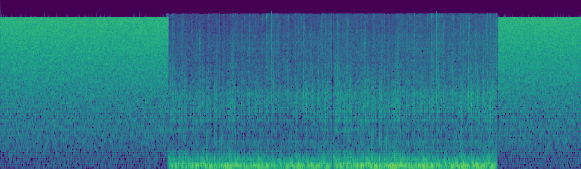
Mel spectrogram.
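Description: Television static hisses loudly.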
